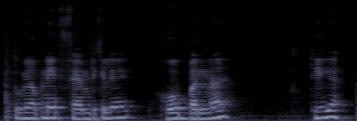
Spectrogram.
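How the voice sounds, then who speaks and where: A man's voice: on the high side, steady tone, normal speed, darkish tone. A young man with a sore, coughing throat, chatting to camera in a casual vlog and coaxing his viewers. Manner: chatty, coaxing, keeps saying "theek hai". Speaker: vlogger.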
